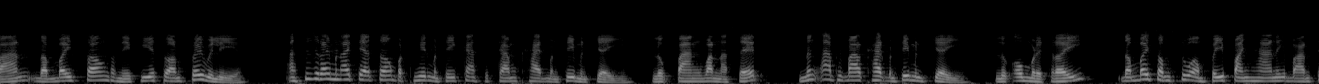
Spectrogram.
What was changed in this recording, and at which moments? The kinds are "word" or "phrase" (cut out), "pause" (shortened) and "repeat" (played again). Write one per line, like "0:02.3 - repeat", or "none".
none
